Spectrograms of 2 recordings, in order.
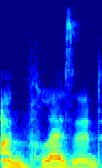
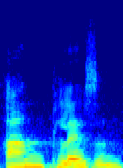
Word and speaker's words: unpleasant: Unpleasant. Perfect. Unpleasant. Good. Unpleasant. So get that proper pronunciation and the good emphasis. Unpleasant. Ple has the emphasis.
